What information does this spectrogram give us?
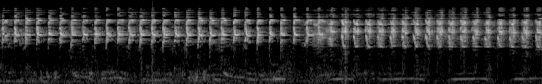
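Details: Chattering lovebird pouring out a long, shrill, fast-pulsed ngekek trill, with faint low coos from a second bird in the background.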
